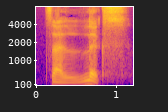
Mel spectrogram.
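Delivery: ordinary talk, nothing marked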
